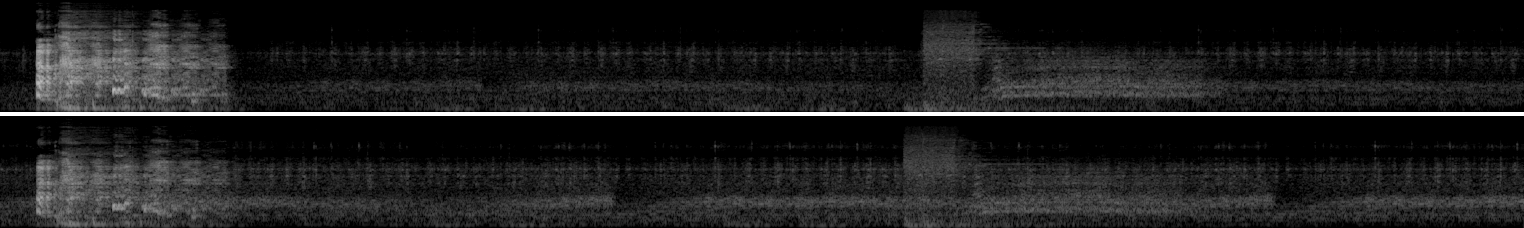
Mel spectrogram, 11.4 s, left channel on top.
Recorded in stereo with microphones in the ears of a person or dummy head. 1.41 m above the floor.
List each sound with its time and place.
0.3 s laughter: 60° left (ahead or behind), 0.7 m; by 1.7 s 65° left (ahead or behind), 1.5 m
